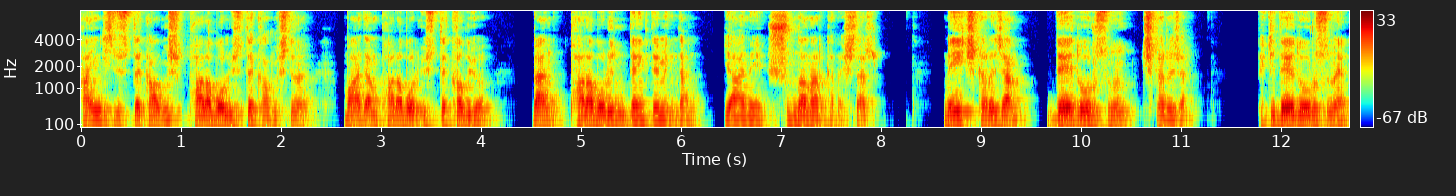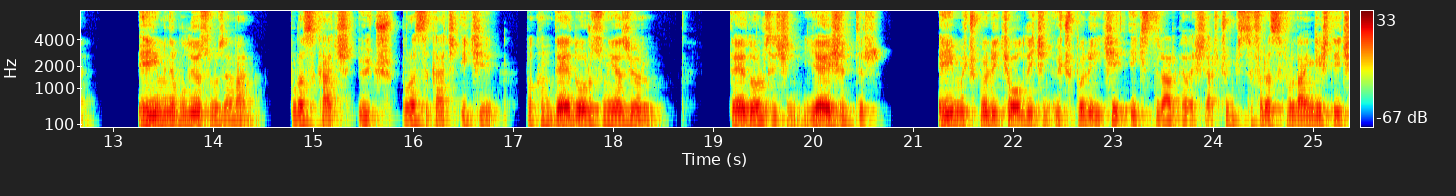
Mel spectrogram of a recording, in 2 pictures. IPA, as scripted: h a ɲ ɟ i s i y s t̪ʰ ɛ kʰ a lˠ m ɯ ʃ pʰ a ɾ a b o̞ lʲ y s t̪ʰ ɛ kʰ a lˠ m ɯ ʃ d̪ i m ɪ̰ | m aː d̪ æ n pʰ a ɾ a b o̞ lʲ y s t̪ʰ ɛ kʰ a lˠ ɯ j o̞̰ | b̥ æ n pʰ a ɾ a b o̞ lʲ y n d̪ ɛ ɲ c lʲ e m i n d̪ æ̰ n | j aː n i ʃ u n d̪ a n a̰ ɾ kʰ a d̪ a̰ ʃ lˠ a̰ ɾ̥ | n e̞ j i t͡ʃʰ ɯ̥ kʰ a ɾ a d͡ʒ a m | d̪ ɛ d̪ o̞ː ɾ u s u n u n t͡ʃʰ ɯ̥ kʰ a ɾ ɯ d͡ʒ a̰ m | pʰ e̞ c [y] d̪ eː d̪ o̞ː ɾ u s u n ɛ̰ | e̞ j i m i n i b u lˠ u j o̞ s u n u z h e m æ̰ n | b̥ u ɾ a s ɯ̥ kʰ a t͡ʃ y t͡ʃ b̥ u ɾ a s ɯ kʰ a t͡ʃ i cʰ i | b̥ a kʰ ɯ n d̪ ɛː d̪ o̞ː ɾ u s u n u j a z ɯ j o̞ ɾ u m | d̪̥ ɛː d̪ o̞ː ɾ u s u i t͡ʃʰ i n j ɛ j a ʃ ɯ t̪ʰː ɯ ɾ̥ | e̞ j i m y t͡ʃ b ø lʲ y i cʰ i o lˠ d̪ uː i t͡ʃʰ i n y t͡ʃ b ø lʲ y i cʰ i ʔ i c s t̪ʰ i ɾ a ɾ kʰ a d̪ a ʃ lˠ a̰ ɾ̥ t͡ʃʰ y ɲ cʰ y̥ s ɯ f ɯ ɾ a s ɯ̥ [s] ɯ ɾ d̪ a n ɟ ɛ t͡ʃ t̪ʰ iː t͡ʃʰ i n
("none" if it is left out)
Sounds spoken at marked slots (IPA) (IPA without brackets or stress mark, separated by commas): i, f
